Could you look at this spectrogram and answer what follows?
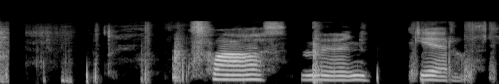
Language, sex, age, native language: Icelandic, male, 9, Icelandic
